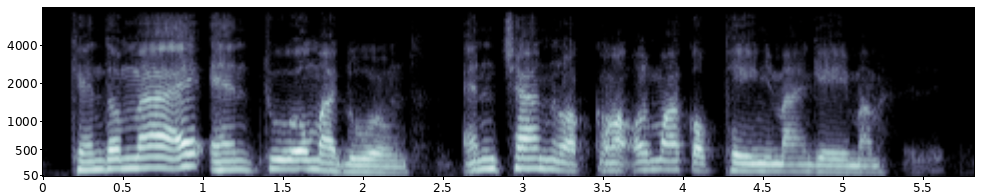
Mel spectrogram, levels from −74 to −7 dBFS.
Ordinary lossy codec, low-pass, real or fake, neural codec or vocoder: none; 7.2 kHz; fake; codec, 16 kHz in and 24 kHz out, 0.4 kbps, LongCat-Audio-Codec, fine tuned four codebook decoder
